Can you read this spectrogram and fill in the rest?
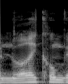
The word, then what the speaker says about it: Noricum: Ja, das ist umstritten, aber ich glaube wahrscheinlich in dem Fall Noricum wird man es mit K aussprechen. Genau, also das ist das Halobacterium noricense.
